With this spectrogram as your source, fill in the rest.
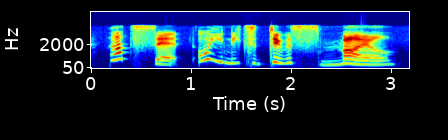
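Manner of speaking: very loud, booming, sickly cheerful sing-song voice. A voice calls out from the back of the tavern: nauseatingly cheerful voice. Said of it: "that same nauseatingly cheerful voice go".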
